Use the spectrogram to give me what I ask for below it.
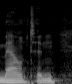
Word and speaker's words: mountain: I pronounce the T in mountain. – Right. – Unlike that is our biggest tell. Mountain. That's it. Glottal stop.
